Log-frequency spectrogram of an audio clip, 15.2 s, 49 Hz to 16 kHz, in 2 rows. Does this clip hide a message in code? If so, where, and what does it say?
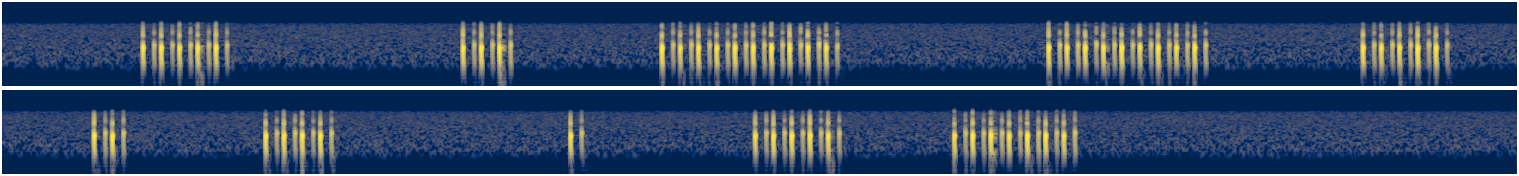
Yes: pulse dialling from 0.7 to 13.0 s, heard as clicks on a phone line, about 11 pulses a second. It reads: 5 3 0 9 5 2 4 1 5 7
